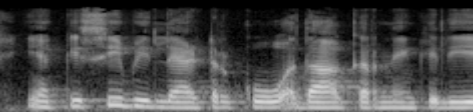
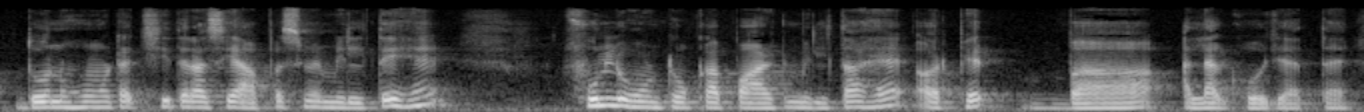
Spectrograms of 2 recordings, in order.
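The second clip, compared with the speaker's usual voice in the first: ordinary talk, nothing marked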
